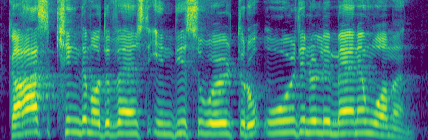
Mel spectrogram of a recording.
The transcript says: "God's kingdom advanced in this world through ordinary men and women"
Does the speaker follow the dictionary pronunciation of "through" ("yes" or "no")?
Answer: no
